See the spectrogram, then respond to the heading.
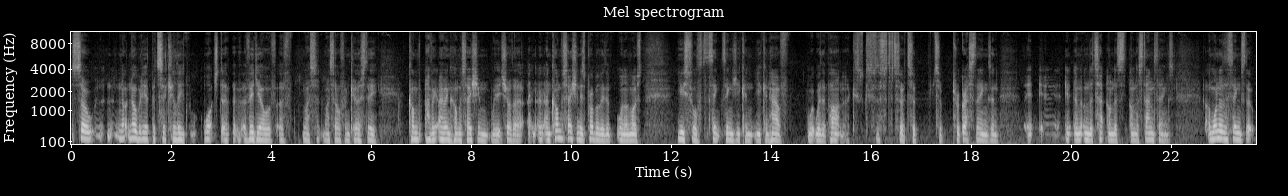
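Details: Aphasia in an adult man following a stroke about a year ago, with facial freezing from the stroke; attended a conversation therapy group.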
